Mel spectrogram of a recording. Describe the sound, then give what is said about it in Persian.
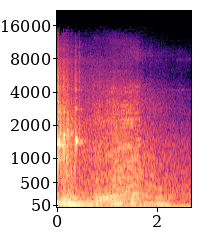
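A car pulls away with a brief screech of tires at the start, followed by the steady low drone of the engine as it drives off toward Adolf's house. No one speaks. “سوار ماشینم شدم و به سمت خونه ی آدولف به راه افتادم.”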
